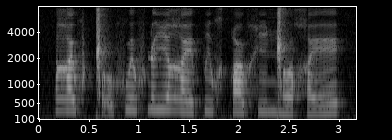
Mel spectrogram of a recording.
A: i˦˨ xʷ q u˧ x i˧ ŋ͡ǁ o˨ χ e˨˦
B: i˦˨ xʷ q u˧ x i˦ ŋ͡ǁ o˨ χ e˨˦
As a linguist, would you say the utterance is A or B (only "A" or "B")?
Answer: A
